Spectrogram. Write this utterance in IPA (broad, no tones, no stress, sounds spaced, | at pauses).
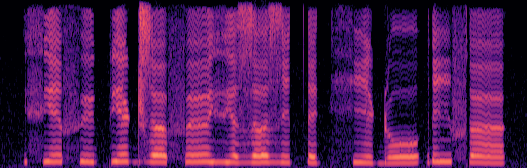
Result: fʲ e f y pʲ e ɖ z œ f ø vʲ ə z ə z i t ɾ e k x i ɖ o | ɾ i f ɾ œ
